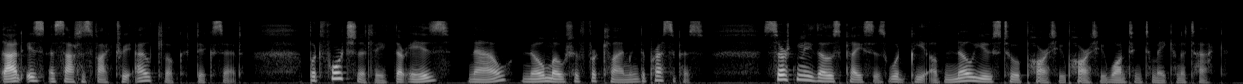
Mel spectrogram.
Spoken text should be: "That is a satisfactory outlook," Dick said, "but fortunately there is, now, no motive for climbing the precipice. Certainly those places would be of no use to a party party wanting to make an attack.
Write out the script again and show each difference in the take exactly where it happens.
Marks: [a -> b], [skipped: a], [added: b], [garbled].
"That is a satisfactory outlook," Dick said, "but fortunately there is, now, no motive for climbing the precipice. Certainly those places would be of no use to a party party wanting to make an attack.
